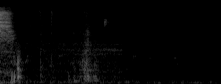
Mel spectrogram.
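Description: Faint clucking of chickens, a few short clucks in the first second, then near silence.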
